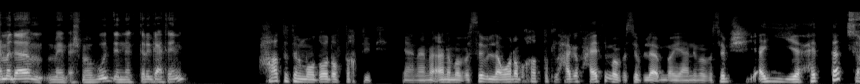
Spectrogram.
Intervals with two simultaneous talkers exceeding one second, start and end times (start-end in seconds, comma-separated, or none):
none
